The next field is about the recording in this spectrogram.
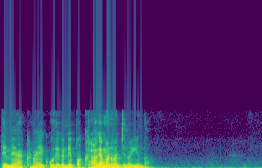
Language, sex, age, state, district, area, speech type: Dogri, male, 18-30, Jammu and Kashmir, Samba, rural, spontaneous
